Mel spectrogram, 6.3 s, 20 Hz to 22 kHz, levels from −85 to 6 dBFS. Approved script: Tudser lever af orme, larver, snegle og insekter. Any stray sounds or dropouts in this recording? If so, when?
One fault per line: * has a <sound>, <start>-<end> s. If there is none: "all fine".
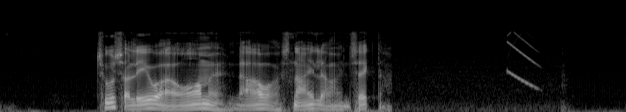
* has a chirp, 5.1-5.4 s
